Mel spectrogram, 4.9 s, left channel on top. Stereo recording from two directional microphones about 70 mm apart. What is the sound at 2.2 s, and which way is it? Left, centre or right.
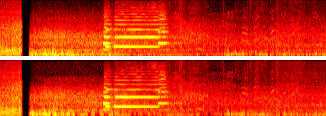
Vehicle, left.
